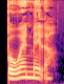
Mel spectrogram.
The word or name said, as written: BOGANMELDEREN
